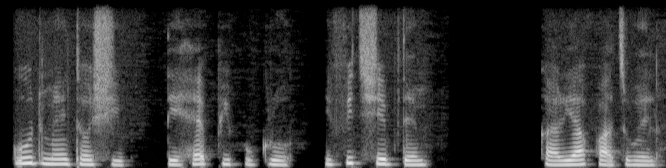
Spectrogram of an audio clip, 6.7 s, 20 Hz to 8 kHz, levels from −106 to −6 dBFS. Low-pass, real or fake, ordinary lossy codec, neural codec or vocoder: none; real; none; none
